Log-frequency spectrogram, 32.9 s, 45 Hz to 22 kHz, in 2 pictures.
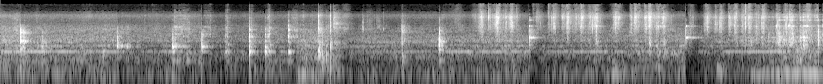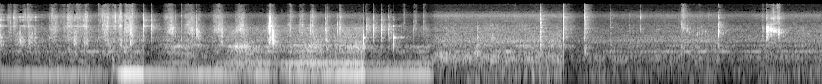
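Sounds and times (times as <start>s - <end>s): low steady hum: 0.0s - 32.9s
knife scraping wooden board: 3.4s - 4.6s, 9.5s - 25.1s
stone pestle grinding in mortar: 9.5s - 25.1s.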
